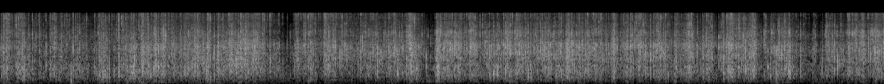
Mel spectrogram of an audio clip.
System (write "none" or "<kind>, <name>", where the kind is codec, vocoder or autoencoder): none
